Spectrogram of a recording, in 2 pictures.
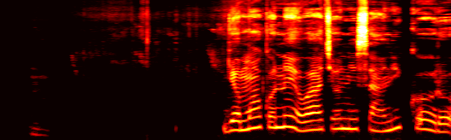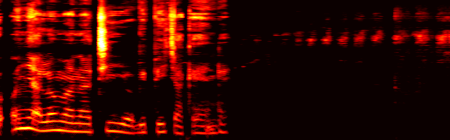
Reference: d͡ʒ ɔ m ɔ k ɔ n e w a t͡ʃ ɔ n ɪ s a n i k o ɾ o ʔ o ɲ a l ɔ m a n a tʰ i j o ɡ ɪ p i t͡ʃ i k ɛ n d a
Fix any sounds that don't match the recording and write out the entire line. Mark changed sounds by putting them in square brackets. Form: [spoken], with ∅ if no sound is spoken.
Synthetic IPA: d͡ʒ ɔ m ɔ k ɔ n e w a t͡ʃ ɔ n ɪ s a n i k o ɾ o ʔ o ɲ a l ɔ m a n a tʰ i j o ɡ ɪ p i t͡ʃ [a] k ɛ n d [ɛ]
